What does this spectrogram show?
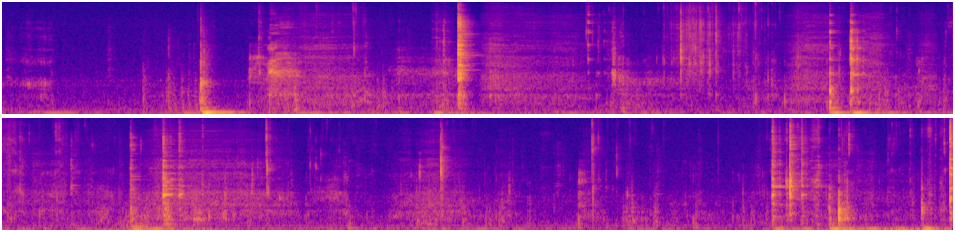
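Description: A person chewing and eating food close to the microphone, with a few sharp clinks of cutlery or crockery scattered through.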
